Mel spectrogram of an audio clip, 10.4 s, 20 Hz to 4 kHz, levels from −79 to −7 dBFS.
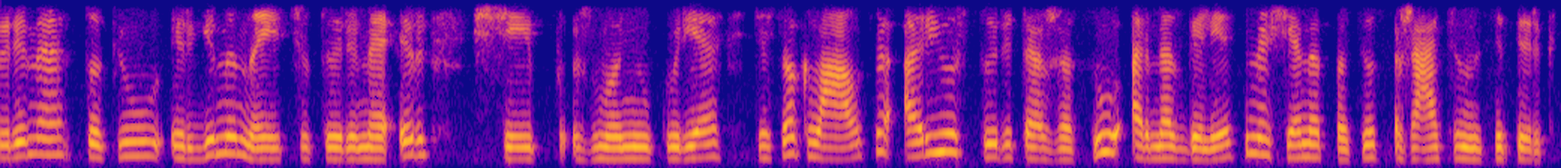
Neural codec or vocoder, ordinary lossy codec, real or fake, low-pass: none; Opus, 32 kbps; real; 3.6 kHz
